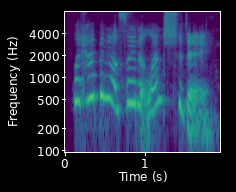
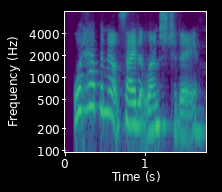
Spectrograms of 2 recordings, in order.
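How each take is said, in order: First: The question is said lively with a lilt. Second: The question is said flat and harsh. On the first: The question invites a response. The speaker calls it right. "one is inviting a response" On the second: The question feels like an interrogation. The speaker calls it wrong. "that is a very flat affect"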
